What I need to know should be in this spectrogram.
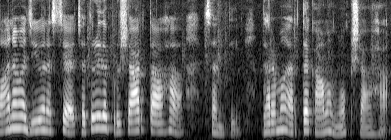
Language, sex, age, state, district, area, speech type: Sanskrit, female, 45-60, Karnataka, Dharwad, urban, spontaneous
